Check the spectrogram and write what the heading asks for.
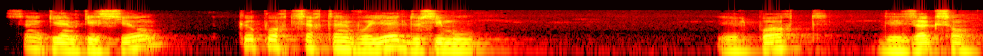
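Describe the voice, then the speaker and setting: A man teaching a remote spelling lesson to pupils, speaking deliberately and repeating words for dictation. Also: mid-range voice, pushed and bright, dull audio.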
